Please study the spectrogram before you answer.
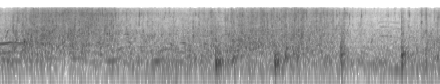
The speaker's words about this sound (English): A few years ago, the generals approved a massive Chinese-financed dam near the headwaters of the Irrawaddy River, just upstream from where these women use the mocha-colored water to beat their clothes clean, brush their teeth, and bathe.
